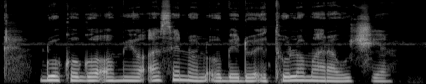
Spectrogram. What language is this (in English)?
Luo (Kenya and Tanzania)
